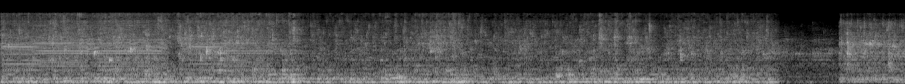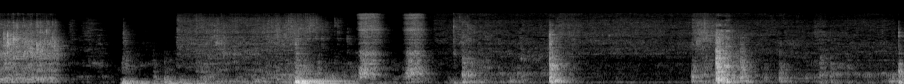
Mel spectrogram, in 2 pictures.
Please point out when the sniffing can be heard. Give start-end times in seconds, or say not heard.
12.2-13.3.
